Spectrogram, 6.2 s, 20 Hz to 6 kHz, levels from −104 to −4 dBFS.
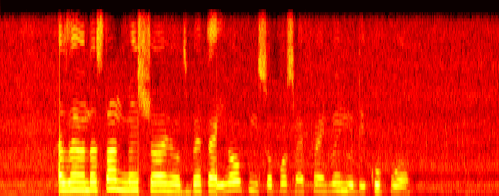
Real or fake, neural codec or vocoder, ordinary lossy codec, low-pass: real; none; none; 5.4 kHz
